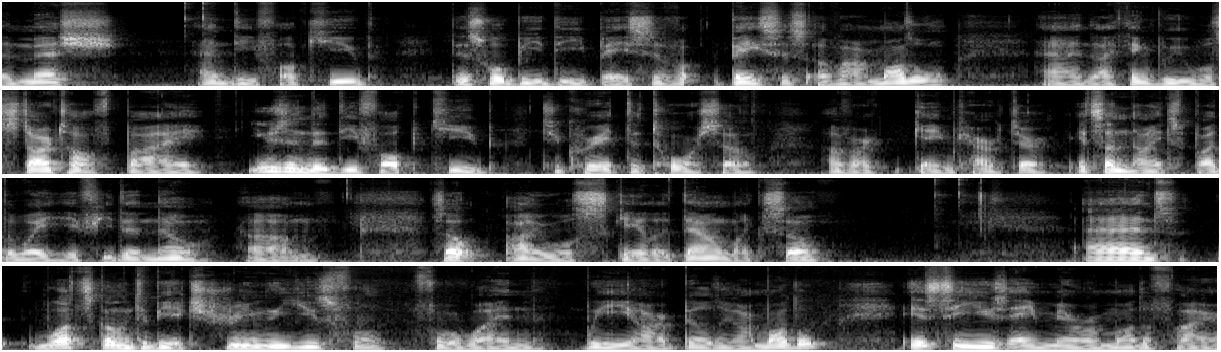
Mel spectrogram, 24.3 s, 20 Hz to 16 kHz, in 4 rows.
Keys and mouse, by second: 15.3 s.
